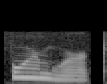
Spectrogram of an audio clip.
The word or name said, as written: formwork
